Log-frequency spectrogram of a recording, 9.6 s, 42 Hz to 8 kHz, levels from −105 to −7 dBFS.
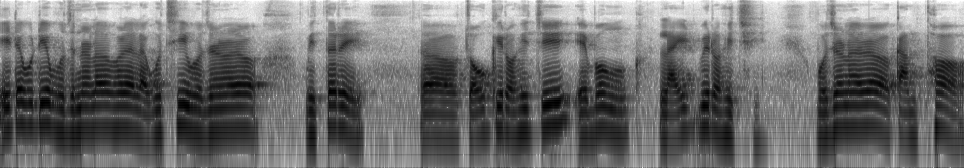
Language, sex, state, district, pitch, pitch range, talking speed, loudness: Odia, male, Odisha, Khordha, 140 Hz, 125-150 Hz, 105 wpm, -15 LUFS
